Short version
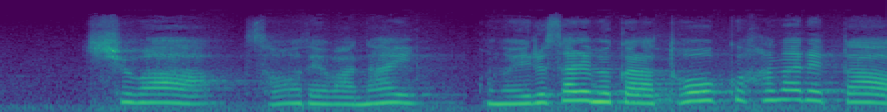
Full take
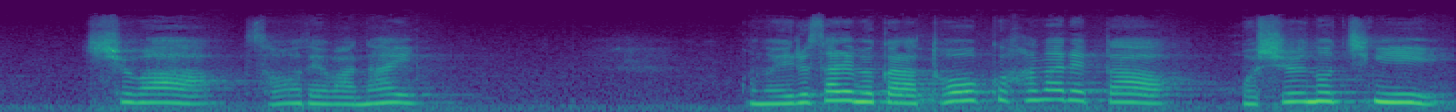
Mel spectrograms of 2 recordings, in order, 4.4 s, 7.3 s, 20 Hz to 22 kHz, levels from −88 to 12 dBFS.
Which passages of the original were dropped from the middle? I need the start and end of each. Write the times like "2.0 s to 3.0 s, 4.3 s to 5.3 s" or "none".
2.3 s to 3.6 s

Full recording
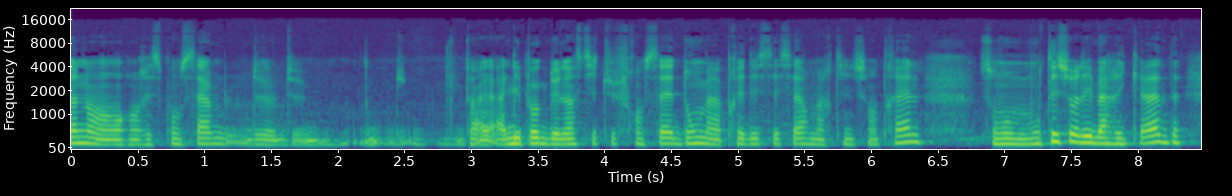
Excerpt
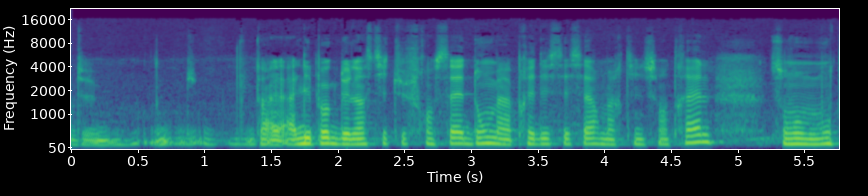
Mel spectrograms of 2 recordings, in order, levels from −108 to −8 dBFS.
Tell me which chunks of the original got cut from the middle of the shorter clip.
none

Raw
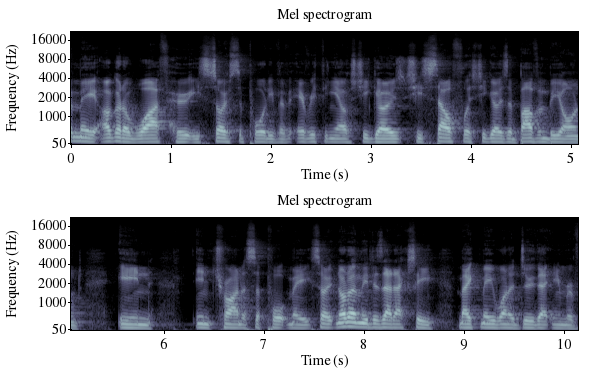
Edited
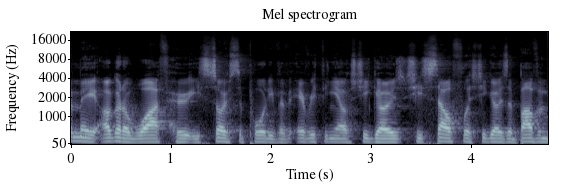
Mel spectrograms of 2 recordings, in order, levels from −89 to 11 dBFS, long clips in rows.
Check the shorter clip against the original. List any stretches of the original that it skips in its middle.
none

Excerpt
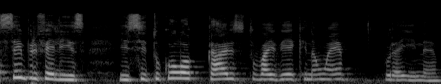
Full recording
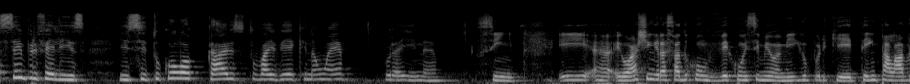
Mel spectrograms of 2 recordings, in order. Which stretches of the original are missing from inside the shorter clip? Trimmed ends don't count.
none

